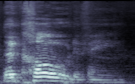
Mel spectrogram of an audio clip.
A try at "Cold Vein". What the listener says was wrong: The Code Vein. Cold Vein. Like you're like it's cold, but you're saying code. Cold.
